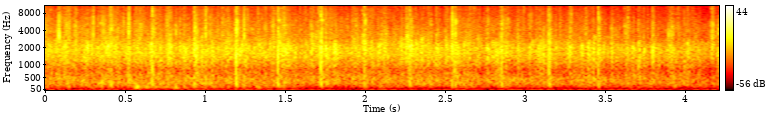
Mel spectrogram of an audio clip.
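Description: Applause from an audience at a Niman Ranch gathering, a full steady wash of many people clapping throughout, with a few sharper individual claps standing out near the front.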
